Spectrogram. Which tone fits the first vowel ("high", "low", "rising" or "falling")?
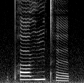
high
